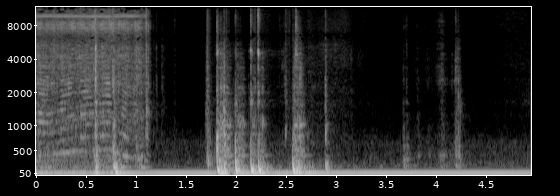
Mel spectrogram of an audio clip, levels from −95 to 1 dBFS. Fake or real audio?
real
